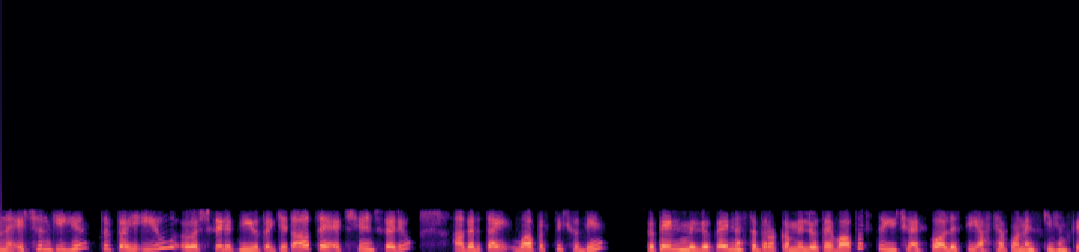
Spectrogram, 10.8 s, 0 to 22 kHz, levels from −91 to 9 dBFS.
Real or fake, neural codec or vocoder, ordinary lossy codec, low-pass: fake; codec, 16 kHz, 0.8 kbps, ZipCodec; none; 3.6 kHz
